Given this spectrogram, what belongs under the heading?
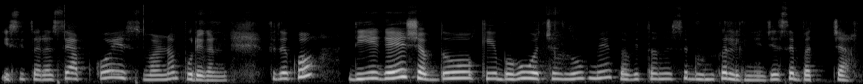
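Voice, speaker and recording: A woman teacher slowly walking children through a lesson, explaining each step patiently and correcting herself as she goes. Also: a little high, mellow. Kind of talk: Hindi grammar lesson.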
